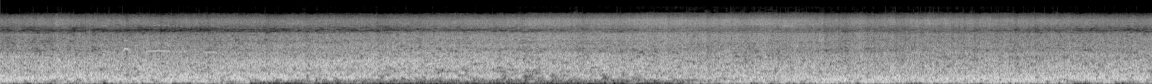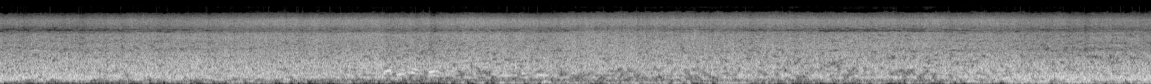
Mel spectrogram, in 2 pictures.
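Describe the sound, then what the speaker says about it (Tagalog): Big ocean waves crash and roar continuously on Berna Beach, loud and close with strong wind buffeting the microphone, with people talking faintly over the surf. "Ang laki ng alon."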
